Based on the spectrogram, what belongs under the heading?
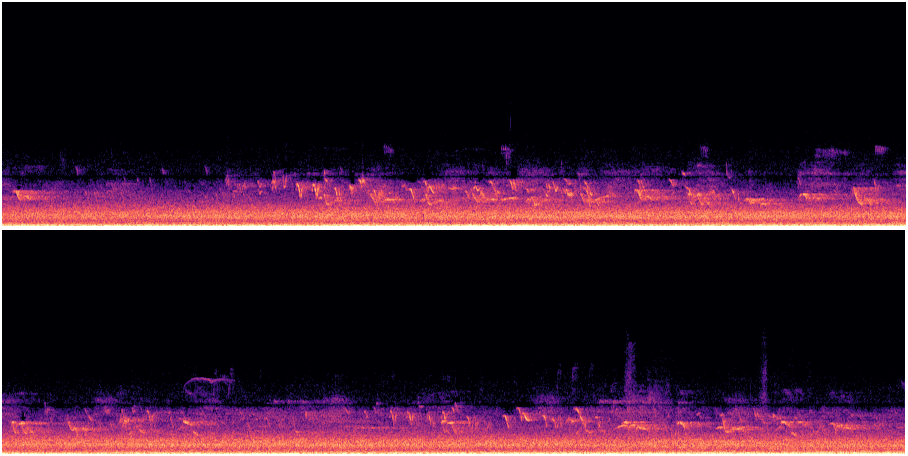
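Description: Outdoor ambience: small birds chirping over and over in the background, over a steady low rumble.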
